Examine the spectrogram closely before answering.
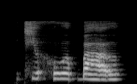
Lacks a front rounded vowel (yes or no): yes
